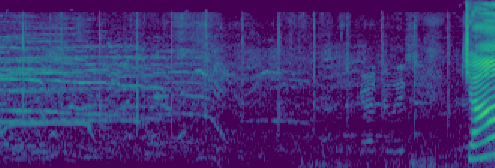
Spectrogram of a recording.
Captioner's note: cheering and Applause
